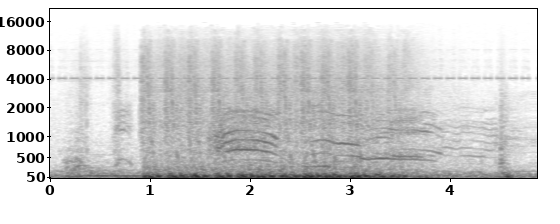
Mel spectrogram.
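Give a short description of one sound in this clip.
An energy weapon fires a rapid stream of shots.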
